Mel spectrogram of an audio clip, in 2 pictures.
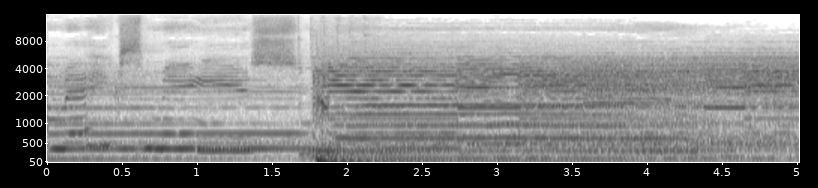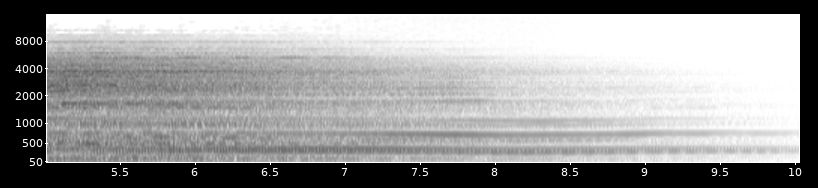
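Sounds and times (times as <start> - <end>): electric guitar chord ringing: 0.0 - 9.8.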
